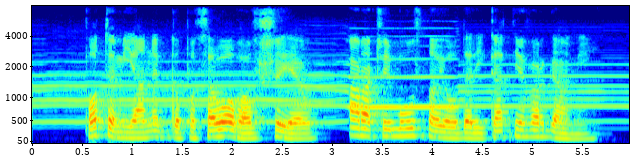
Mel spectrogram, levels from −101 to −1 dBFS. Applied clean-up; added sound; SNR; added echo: none; Wind instrument, woodwind instrument; 10 dB; none.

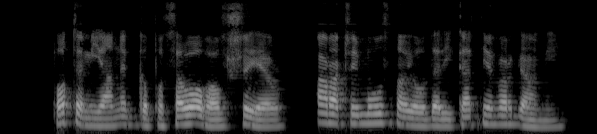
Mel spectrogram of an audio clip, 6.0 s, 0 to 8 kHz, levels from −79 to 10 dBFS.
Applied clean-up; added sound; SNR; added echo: neural mask model DeepFilterNet 3.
